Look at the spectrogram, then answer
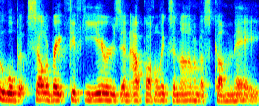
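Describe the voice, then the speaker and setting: A woman's dark, mellow voice with vocal fry, at a moderate pace and with fairly even intonation. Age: 80s+. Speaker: author and recovery lecturer. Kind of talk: casual panel chat. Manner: halting, with many repetitions.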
